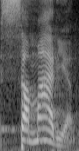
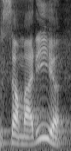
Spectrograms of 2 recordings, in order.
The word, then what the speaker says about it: Samaria: igual a palavra Samaria tem gente que lê samária Por que as duas formas estão corretas Porque como não tem acentuação no grego as duas As duas pronúncias não estão erradas mas eu prefiro Samaria Porque na minha Bíblia não tem acento agudo no ar se tivesse acento agudo no ar eu leria samária perfeito então Então a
